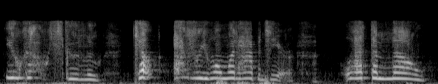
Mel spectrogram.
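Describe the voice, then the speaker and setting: A man's voice: very high voice, normal speed, pitched above the performer's own voice. A man voicing a terrified young female pegasus filly, fragile and pleading, in a dramatic story reading with urgent, panicked delivery. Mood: fearful, pleading. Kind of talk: dramatic fan fiction reading.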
